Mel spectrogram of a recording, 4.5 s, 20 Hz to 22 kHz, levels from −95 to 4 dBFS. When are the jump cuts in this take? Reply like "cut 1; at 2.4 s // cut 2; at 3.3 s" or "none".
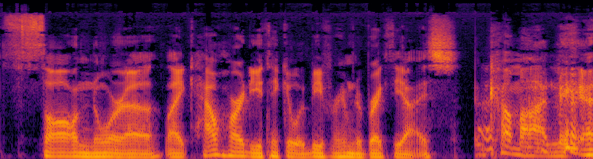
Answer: cut 1; at 3.5 s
